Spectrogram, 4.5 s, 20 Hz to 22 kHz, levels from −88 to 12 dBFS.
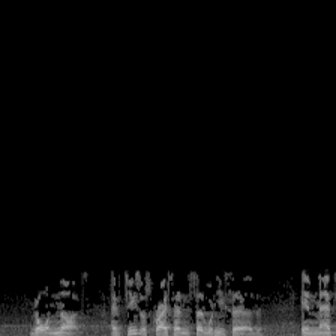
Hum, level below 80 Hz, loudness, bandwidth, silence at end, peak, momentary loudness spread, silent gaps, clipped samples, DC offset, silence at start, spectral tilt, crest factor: none; -62 dBFS; -29 LUFS; 4.5 kHz; 0 s; -12 dBFS; 10 LU; none; under 0.1%; 0.1%; 0.4 s; -4.5 dB/octave; 18 dB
